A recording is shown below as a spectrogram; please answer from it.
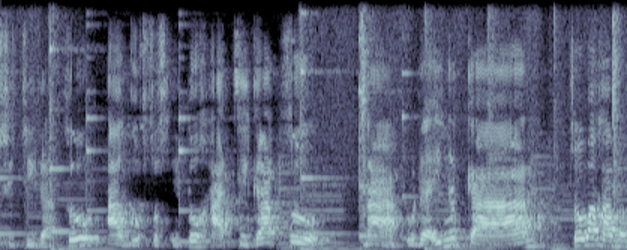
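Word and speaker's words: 八月: dari bulan Juni sampai bulan Agustus sedangkan kepala pengucapannya ada sebab ini rokugatsu shichigatsu hachigatsu Jun itu rokugatsu Juli itu si tidak tuh Agustus itu hachigatsu nah udah Ingatkan Coba kamu ngomong ngomong lagi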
